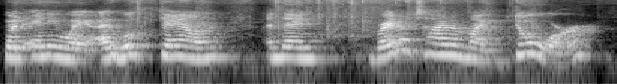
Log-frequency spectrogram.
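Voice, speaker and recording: A woman's voice: on the high side, a little slow, slight background noise. A young adult woman hosting a casual home livestream, rambling as she reads viewer comments aloud. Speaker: guinea pig channel host. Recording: echoey room.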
